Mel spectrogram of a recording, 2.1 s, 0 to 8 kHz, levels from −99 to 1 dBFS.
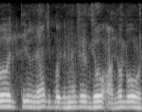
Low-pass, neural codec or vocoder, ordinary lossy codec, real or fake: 7.2 kHz; codec, 24 kHz, 1.5 kbps, HILCodec; none; fake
